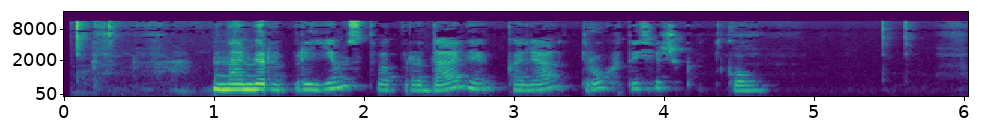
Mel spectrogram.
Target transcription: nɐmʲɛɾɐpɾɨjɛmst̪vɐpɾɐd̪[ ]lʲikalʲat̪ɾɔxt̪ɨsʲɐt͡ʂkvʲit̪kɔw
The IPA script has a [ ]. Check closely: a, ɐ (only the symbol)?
a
